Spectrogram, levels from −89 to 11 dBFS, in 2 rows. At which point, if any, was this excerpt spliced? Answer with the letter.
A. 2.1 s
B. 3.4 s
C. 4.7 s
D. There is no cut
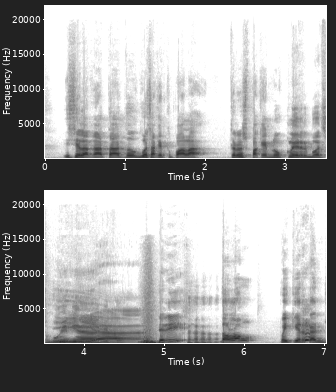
C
